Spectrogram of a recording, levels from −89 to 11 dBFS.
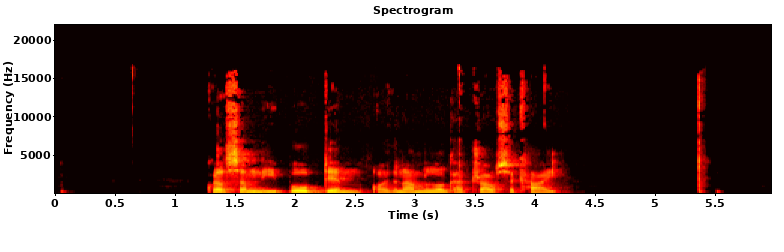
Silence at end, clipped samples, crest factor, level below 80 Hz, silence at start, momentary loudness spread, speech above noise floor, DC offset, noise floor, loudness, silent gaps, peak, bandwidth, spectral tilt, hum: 0.55 s; under 0.1%; 26 dB; -66 dBFS; 1.3 s; 12 LU; over 66 dB; under 0.1%; under -90 dBFS; -24 LUFS; none; -2 dBFS; 16.5 kHz; -4 dB/octave; none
